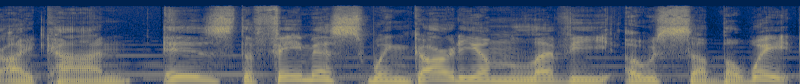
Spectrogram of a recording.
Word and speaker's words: Leviosa: is the famous wingardium Levy osub await it's actually not as it's spelled levioso Leviosa is the levitation charm used to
